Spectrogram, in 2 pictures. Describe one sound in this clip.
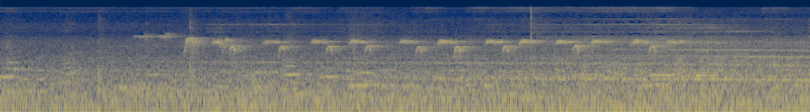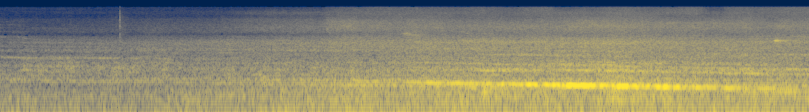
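An electric train approaches and rumbles past close by.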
